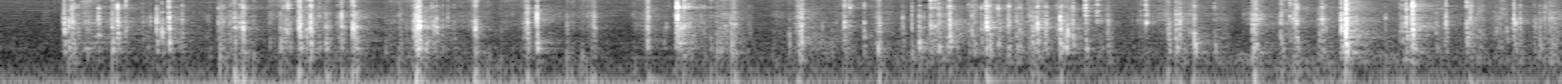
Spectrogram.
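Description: A plastic computer keyboard is held horizontally in front of the microphones while fingertips type on its round plastic keycaps. The result is a rapid, uneven stream of short, bright clicks and taps with a few sharper accents, each dying away almost instantly over a faint low hum.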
